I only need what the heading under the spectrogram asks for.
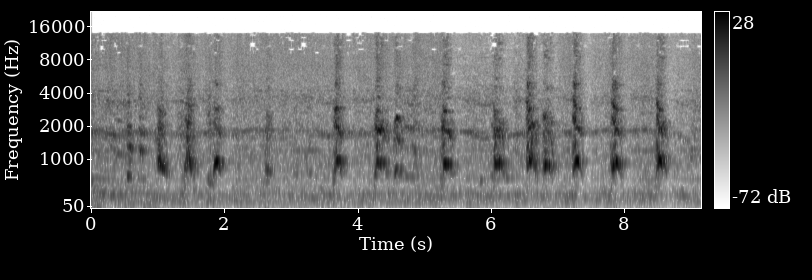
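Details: A corgi, scared by his owner, runs away barking and scolding in sharp, high-pitched barks in uneven bursts, some doubled, roughly once a second.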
